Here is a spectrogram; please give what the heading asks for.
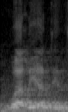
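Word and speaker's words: وَلِيَ دِينِ: Itu bacanya waliyadin, bukan waliyadin. Banyak orang yang baca lakum dinukum waliyadin. Yang betul apa? Waliyadin.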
